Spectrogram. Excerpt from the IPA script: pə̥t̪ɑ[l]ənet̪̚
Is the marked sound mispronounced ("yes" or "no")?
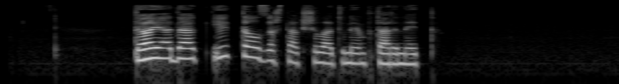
yes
